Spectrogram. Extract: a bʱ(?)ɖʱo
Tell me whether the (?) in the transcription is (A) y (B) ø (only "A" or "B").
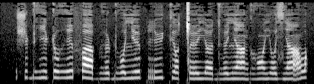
B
